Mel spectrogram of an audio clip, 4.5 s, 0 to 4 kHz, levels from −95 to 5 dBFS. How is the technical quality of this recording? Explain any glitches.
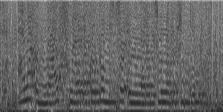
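Quality's poor: there's one serious fault running the whole way through, on top of a telephone-band G.711 A-law signal that tops out at 4 kHz.

Companded audio read as linear, from start to finish: the A-law bytes are being played straight as linear 8-bit samples with no expansion. Every sign change slams the waveform across half its range, so quiet bits come out as loud as loud ones. You get a harsh, very loud buzzy distortion over the speech and heavy noise filling the pauses.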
